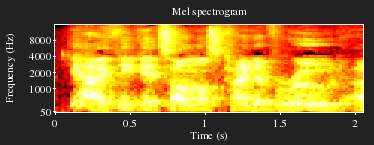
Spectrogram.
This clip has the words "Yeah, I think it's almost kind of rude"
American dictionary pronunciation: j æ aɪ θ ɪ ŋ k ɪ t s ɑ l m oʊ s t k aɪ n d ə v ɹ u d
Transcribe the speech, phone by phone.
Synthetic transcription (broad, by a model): j æ aɪ θ ɪ ŋ k ɪ t s ɑ l m oʊ s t k aɪ n d ə v ɹ u d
